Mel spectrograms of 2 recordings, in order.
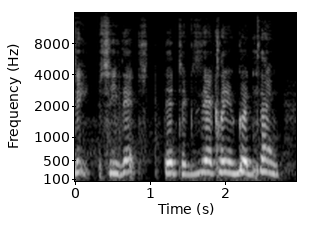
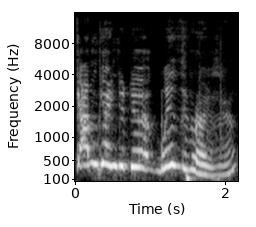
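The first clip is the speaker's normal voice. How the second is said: loud, raised-pitch protest; a bit loud; 6 semitones higher, 4 dB louder than usual. Acted. Character answers a whispered plea to stop, a bit loud. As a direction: blurt the plan out a bit too loudly. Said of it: "that was a bit loud".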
